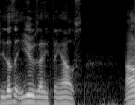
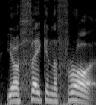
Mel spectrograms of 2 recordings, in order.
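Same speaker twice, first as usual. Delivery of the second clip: slow, louder Italian American mock accent, laughing; Livia Soprano voice; 5 semitones higher, 7 dB louder, slower than usual. Mocking his half-sister in an Italian American accent. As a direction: sneer it like an old Italian American mother. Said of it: "I said it like, uh, Olivia Soprano".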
